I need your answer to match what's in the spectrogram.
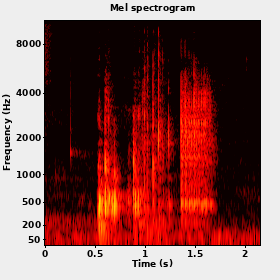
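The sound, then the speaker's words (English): A die, rolled in an attempt to knock down a door in a tabletop game, clatters across a hard tabletop in three quick, rattling bursts of tumbling before it settles, with no voices over it. “Crap die, stay on the thing.”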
